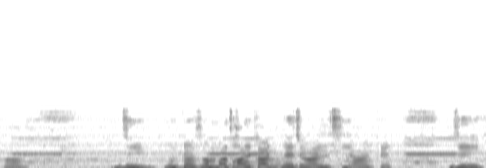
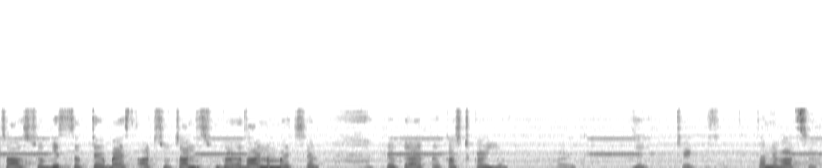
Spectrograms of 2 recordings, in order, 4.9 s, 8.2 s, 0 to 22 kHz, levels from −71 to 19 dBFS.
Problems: none marked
